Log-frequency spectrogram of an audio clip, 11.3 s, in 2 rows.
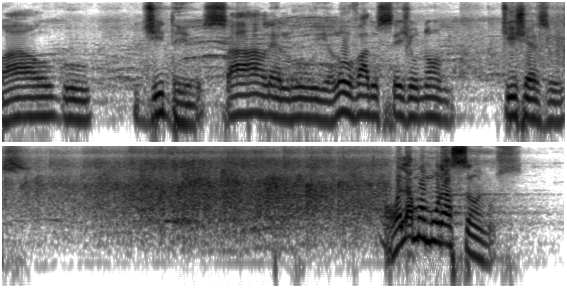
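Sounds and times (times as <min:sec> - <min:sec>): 
speech: 0:00.0 - 0:05.9, 0:09.4 - 0:10.8
audience applause: 0:04.0 - 0:10.4.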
